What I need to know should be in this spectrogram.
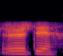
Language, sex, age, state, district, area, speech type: Bodo, female, 45-60, Assam, Baksa, rural, conversation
